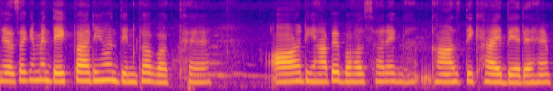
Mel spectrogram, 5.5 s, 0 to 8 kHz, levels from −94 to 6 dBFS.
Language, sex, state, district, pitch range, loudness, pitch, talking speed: Hindi, female, Bihar, Katihar, 215-245 Hz, -16 LUFS, 225 Hz, 225 wpm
